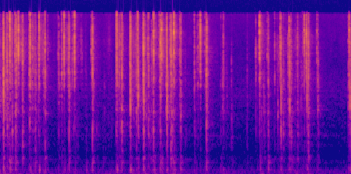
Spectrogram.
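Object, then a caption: Mechanical keyboard with round plastic keycaps. Both hands tap rapidly with their fingertips on a compact backlit mechanical keyboard with round plastic typewriter-style keycaps set in silver rings. The typing comes in uneven bursts of short, sharp, bright clicks with brief pauses between runs, each click dying out almost instantly.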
